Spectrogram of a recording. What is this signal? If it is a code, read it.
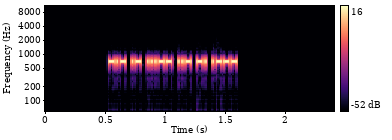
Morse code, heard as a keyed tone, about 72 wpm, 700 Hz. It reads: KA3UNJ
